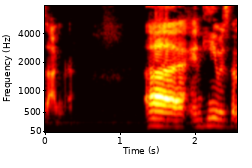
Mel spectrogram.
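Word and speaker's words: Ingres: artist whose name was angra spelled i n g r e which looks like anger but he's French so it's pronounced anra uh and he was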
